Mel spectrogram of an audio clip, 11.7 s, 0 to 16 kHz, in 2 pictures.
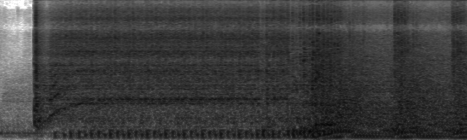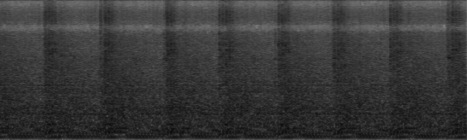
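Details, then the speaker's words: John Deere D170 lawn tractor, 25 hp V-twin with twin-barrel carburetor, after fixing surging/sputtering and idle stalling (Torx bolts threadlocked, fuel line and filter installed): starts promptly, runs steady and even, cutting grass normally. "it is cutting grass beautifully"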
